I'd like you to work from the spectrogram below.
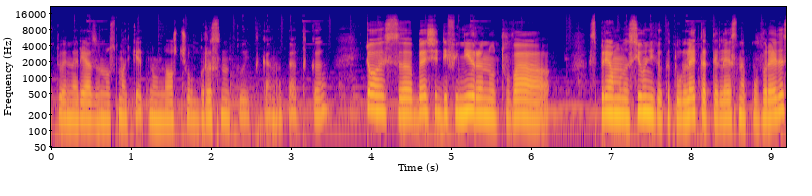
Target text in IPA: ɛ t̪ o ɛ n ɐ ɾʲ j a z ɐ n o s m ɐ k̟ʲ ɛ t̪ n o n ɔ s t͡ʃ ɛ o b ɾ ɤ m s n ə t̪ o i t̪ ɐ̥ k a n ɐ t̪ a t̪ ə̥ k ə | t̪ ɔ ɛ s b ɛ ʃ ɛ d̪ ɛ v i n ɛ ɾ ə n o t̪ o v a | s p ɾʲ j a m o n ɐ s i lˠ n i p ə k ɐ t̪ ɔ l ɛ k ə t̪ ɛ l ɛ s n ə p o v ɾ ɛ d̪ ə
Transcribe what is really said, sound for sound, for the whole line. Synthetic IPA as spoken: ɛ t̪ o ɛ n ɐ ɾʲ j a z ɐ n o s m ɐ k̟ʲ ɛ t̪ n o n ɔ ʃ t͡ʃ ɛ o b ɾ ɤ s n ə t̪ o i t̪ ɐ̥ k a n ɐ t̪ a t̪ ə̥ k ə | t̪ ɔ ɛ s b ɛ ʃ ɛ d̪ ɛ f i n i ɾ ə n o t̪ o v a | s p ɾʲ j a m o n ɐ s i lˠ n i k ə k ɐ t̪ ɔ l ɛ k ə t̪ ɛ l ɛ s n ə p o v ɾ ɛ d̪ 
